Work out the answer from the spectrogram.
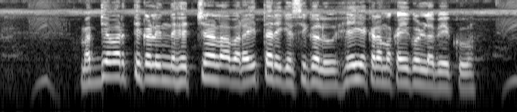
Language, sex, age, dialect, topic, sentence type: Kannada, male, 18-24, Coastal/Dakshin, agriculture, question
